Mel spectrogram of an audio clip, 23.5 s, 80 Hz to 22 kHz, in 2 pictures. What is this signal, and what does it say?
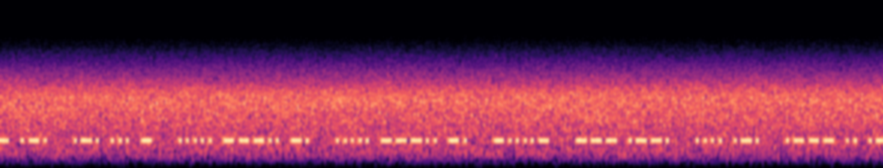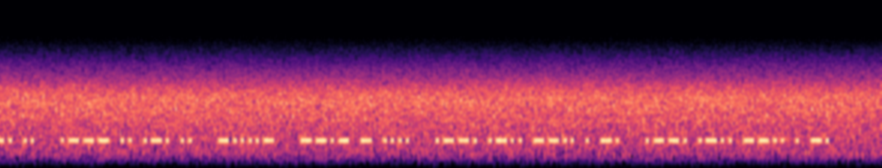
Morse code, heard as a keyed tone, machine-sent, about 24 wpm, 670 Hz, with radio static. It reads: … RST 58N 58N - OP HR JIRI JIRI - QTH PLZEN PLZEN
